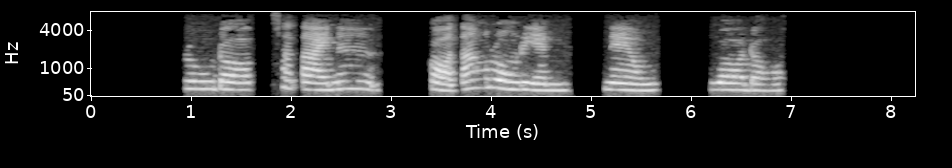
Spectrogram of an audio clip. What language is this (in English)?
Thai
